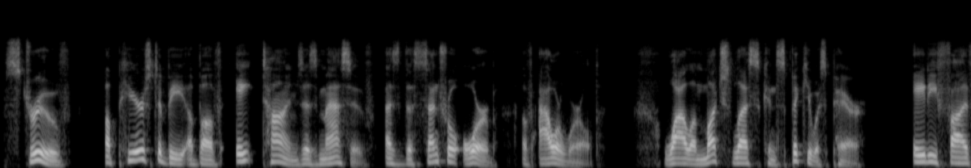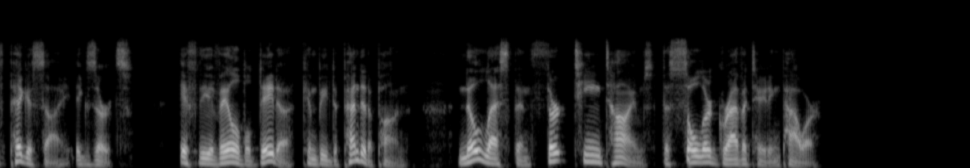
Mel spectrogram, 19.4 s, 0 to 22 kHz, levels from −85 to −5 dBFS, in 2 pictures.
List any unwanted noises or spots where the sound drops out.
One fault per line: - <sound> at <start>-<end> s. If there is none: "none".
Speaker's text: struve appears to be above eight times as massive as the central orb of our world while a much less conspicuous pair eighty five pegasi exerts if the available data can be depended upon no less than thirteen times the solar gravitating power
none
